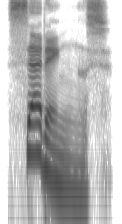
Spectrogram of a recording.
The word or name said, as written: settings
